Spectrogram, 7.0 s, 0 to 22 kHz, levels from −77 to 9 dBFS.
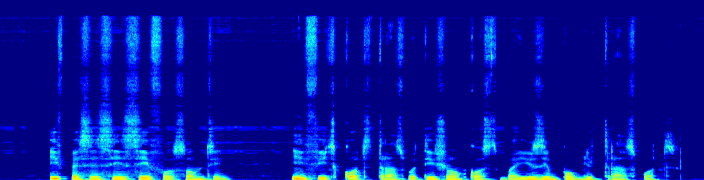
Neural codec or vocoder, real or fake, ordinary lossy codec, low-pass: none; real; none; none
